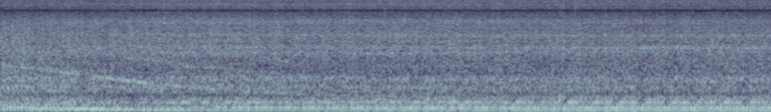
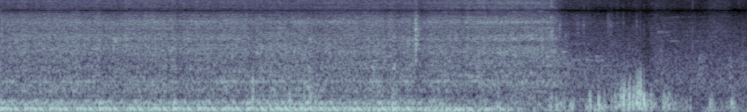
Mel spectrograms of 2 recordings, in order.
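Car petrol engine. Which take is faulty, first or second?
second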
